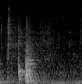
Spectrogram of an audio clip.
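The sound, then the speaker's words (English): A single brief splash of liquid being poured, quick, followed by quiet low background hum. No voices. “I mean, poured it.”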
